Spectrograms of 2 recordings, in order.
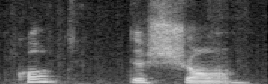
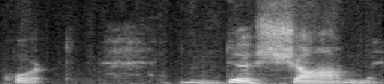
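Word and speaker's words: Quarts de Chaume: Quot dasham. Court spelled like court, like a quart of milk. It's spelled court dasham. C h a u m e.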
